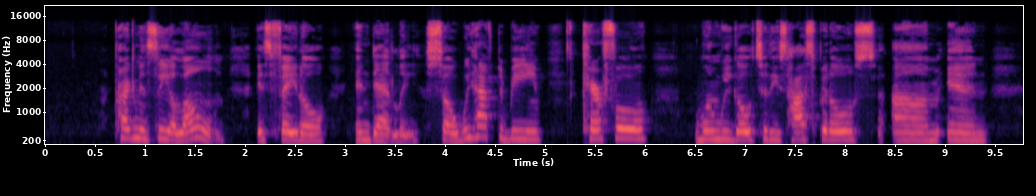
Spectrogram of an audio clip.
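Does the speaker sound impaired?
No.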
